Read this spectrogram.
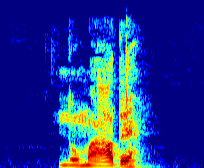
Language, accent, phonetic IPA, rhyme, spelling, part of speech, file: German, Austria, [noˈmaːdə], -aːdə, Nomade, noun, De-at-Nomade.ogg
- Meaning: nomad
